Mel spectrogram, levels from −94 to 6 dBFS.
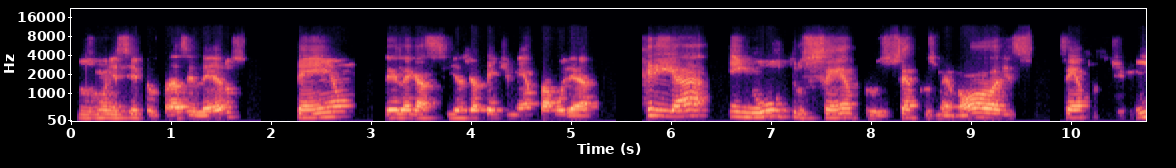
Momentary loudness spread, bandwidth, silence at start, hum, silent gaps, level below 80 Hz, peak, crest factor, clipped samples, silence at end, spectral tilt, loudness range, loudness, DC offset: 12 LU; 8.8 kHz; 0.05 s; none; none; -68 dBFS; -2 dBFS; 14 dB; under 0.1%; 0 s; -4 dB/octave; 1 LU; -15 LUFS; under 0.1%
